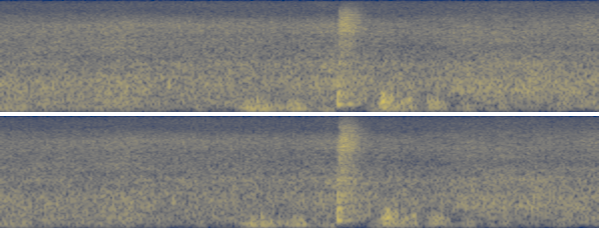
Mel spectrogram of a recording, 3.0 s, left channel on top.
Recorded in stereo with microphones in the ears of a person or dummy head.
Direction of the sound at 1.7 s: 40° right (ahead or behind).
